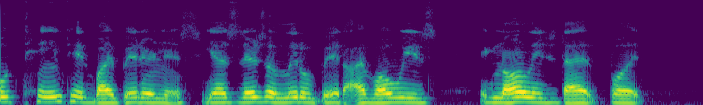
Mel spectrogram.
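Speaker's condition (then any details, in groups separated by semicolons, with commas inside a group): Cerebral palsy, mixed, mild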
